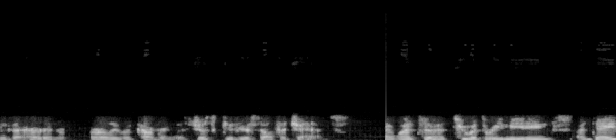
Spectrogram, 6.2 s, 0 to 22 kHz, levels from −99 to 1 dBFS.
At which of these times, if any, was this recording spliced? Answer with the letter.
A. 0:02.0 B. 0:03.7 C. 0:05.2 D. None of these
B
